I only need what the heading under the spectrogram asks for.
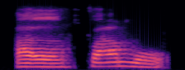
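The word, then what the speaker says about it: الفم: qamariah Contohnya apa umahad bisa dibaca bersama-sama alfamu alfamu ya alfamu Masyaallah Apa artinya alfamu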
